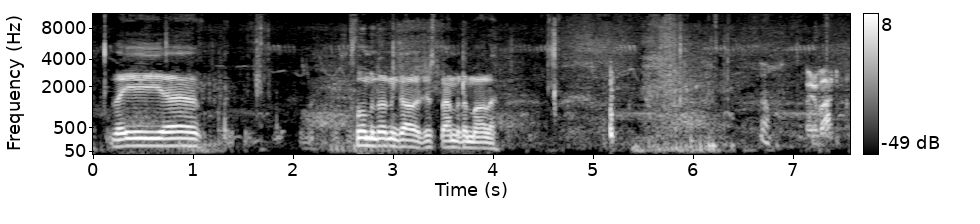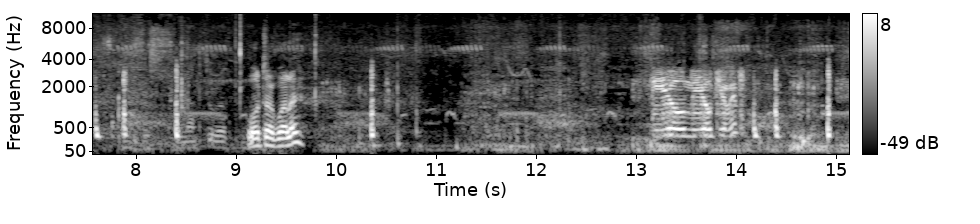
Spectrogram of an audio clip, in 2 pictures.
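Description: Lions growl and snarl close by.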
